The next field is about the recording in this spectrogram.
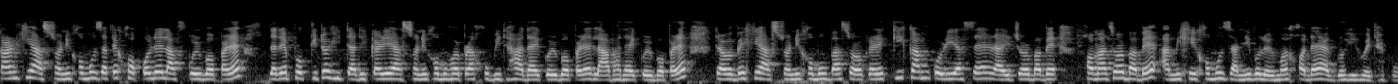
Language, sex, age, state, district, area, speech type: Assamese, female, 18-30, Assam, Majuli, urban, spontaneous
